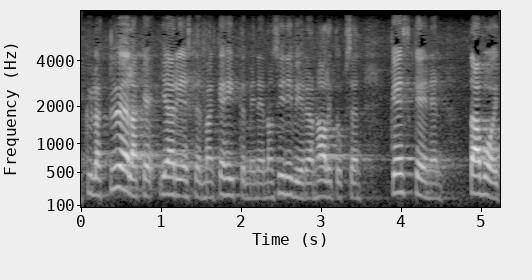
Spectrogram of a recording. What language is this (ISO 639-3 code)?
fin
